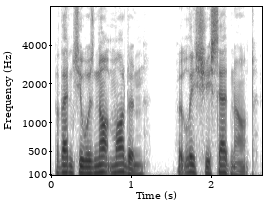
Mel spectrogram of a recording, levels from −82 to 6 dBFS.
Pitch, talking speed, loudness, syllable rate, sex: 110 Hz, 250 wpm, -17 LUFS, 5.5 syllables/s, male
